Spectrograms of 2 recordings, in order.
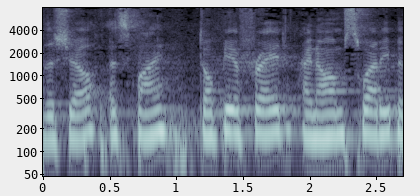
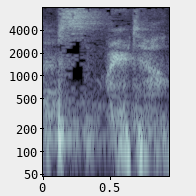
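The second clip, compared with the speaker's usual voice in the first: hissed whisper; slower than usual. Retold or imitated. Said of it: "it was like".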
